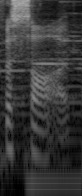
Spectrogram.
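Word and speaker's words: façade: Um, so I know it's pronounced facade, but I like to say ficade for fun.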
